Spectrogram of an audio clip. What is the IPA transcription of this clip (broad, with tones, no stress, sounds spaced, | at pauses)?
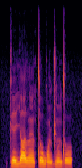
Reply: k e˦ j a˦ l ɛ̃˦ t o˦ w ɔ̃˧ d͡ʒ ũ˧ d o˨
